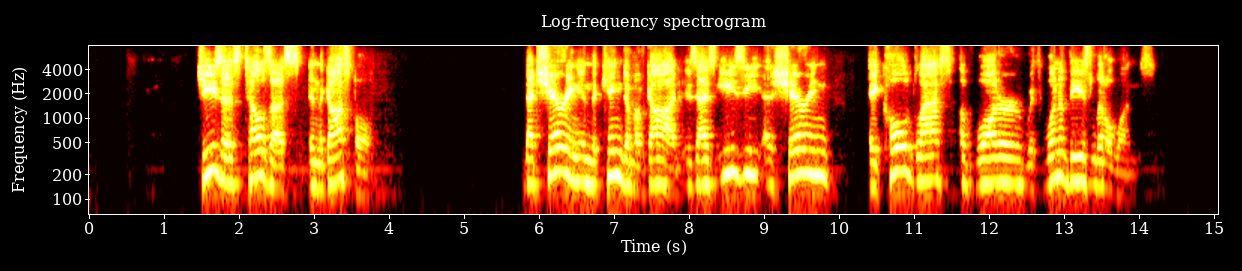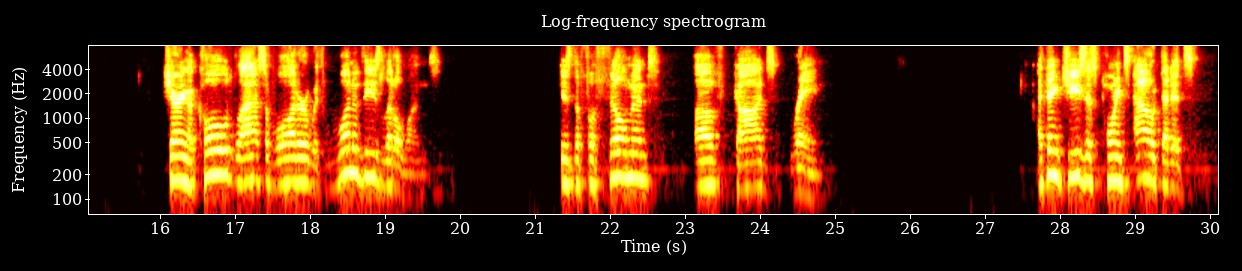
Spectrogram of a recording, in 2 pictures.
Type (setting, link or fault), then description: link, video call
